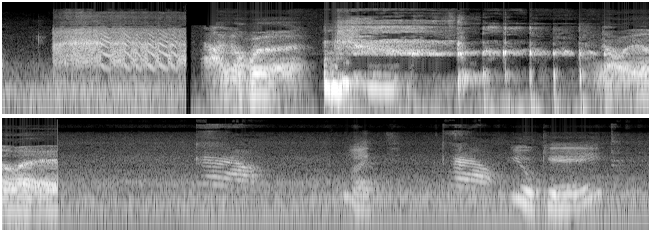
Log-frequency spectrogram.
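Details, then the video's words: Domestic cat making weird sounds: a run of wavering, warbling vocalizations mixed with human speech, then short downward-sweeping meows repeated every second or two over a steady background hum. "Cats Making Weird Sounds!"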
